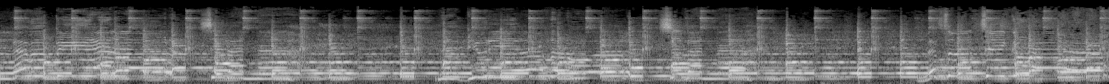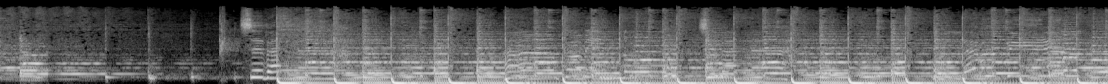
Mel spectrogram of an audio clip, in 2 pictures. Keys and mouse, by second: 1.1 click, 4.4 Tab, 5.0 click, 5.6 middle click, 7.1 click, 7.3 Tab, 7.9 click, 12.9 ctrl+z, 15.6 ctrl+z, 16.2 ctrl+z, 17.8 click, 18.9 middle click, 20.4 shift+click, 20.8 shift+click, 21.7 shift+click.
